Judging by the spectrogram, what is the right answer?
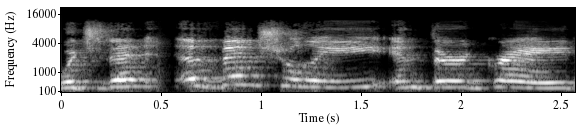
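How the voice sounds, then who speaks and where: With an American accent, a woman speaks in a raised, projected voice. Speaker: comedian. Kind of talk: interview. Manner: stutter.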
